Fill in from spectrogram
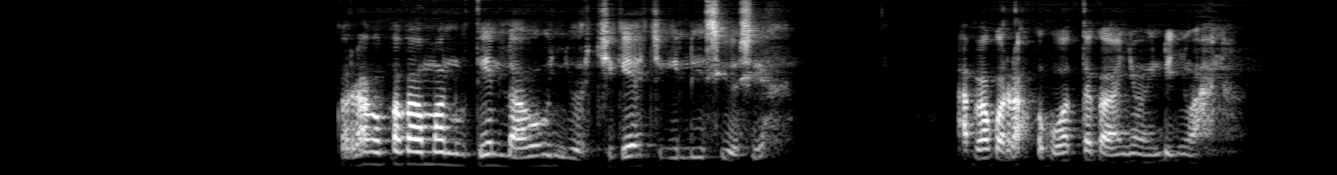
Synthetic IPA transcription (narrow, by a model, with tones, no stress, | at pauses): kɔ˨ɾa̰˦kʊ˦pa˦ka˦ma˦nu˨te˦nla˨ko˦kɲo˨rt͡ʃi˦kɛ˦t͡ʃi˨ki˦li˦si˨o˨si˦ɛ˦k | a̰˨pa˦kɔ˨ɾa̰˦kʊ˨pɔ˨tːa˦ka˨ɲɔ˨ɪ˨ndɪ˨ɲwa˨na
